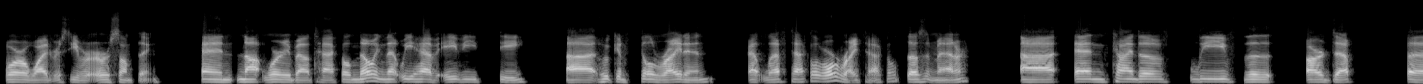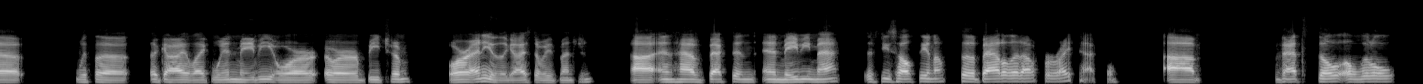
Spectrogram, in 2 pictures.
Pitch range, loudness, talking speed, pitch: 105-125 Hz, -19 LUFS, 170 wpm, 115 Hz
